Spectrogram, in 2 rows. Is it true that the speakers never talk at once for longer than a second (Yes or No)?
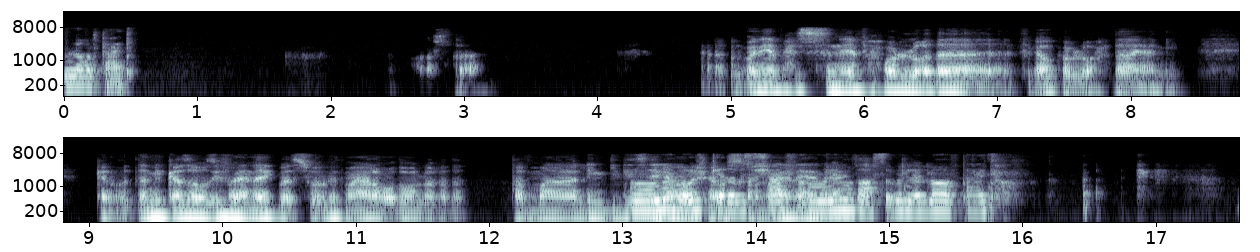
No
